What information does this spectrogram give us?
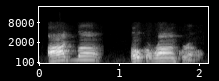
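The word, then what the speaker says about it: Ogbo Okoronkwo: Texans his name is very difficult to pronounce agba okarangro but I pronounced it right agba okaronkro and then we signed another tied in Jordan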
